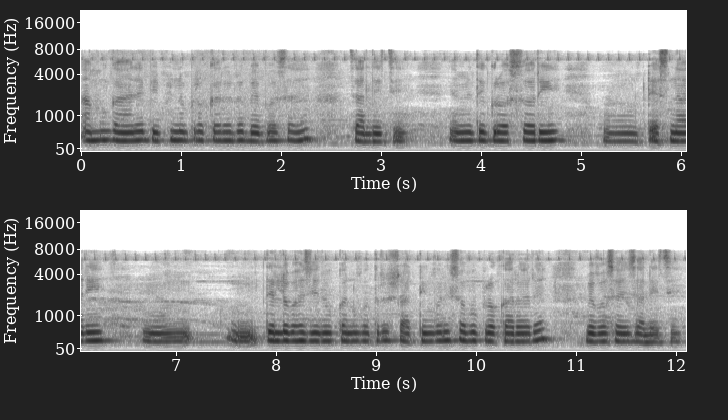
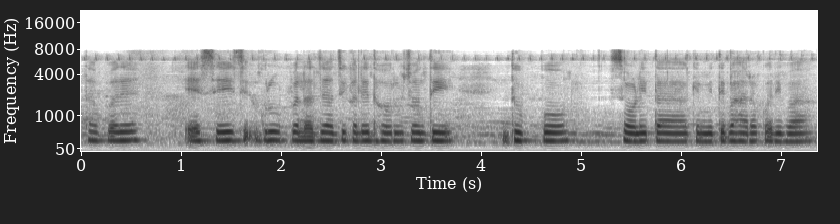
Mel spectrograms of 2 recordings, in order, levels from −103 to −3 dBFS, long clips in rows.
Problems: constant background noise, continuous background conversations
